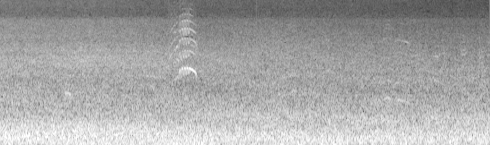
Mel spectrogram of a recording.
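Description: Ocean surf washing steadily up a wet sand beach, with wind on the microphone. A single short bird call rises and falls once about three seconds in.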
